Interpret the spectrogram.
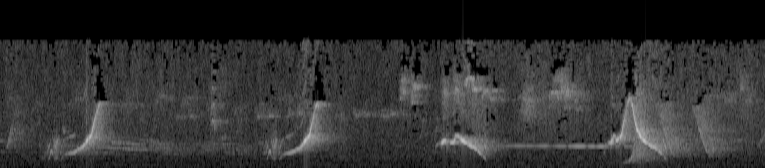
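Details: Cage-bird training recording of green leafbird song: quick rising whistles repeated about every two seconds, then a falling note running into a long flat tone, ending in a dense rising burst.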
